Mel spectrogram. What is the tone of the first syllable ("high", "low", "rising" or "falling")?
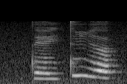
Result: low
